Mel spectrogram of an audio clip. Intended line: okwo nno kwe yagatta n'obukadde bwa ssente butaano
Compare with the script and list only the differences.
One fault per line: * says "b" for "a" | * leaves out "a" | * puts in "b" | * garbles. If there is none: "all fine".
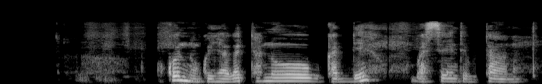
all fine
